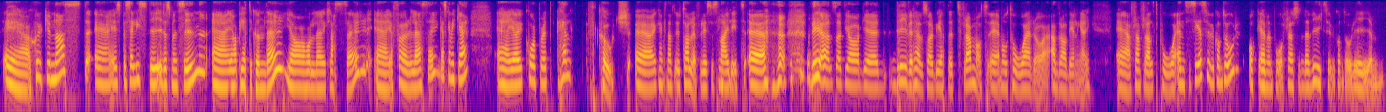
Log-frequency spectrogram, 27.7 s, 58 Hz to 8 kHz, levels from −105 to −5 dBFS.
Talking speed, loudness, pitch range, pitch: 140 wpm, -23 LUFS, 175-220 Hz, 190 Hz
